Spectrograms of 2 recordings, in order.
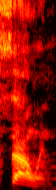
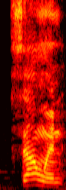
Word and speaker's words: Samhain: Now, the word doesn't look how it's pronounced. Samhain is a night celebrating death and hell.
